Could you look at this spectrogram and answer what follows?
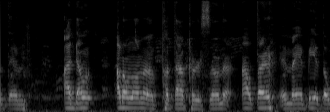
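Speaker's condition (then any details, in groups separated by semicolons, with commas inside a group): Multiple sclerosis; affects hands and left arm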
